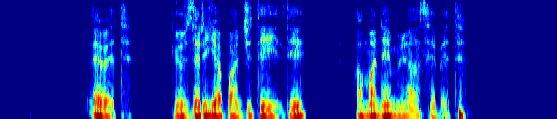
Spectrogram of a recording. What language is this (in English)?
Turkish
